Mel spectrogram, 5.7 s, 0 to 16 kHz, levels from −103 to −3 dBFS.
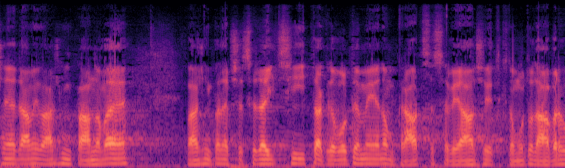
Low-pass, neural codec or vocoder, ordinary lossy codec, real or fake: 14.4 kHz; codec, 44.1 kHz, 7.8 kbps, DAC; AAC, 48 kbps; fake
